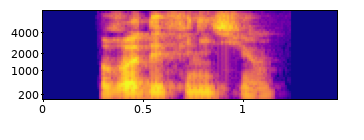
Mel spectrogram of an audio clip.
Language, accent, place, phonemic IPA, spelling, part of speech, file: French, France, Lyon, /ʁə.de.fi.ni.sjɔ̃/, redéfinition, noun, LL-Q150 (fra)-redéfinition.wav
- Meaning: 1. redefinition (act or instance of redefining) 2. overriding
